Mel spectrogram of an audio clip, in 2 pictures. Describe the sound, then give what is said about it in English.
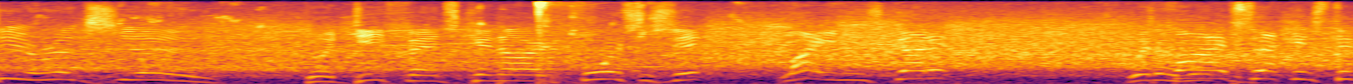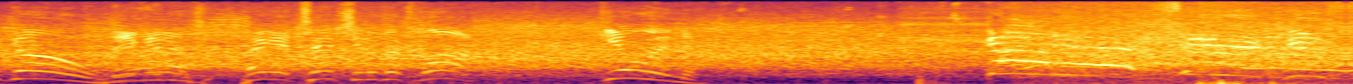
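Basketball game footage of Syracuse against Duke during a last-second shot: a ball bounces repeatedly while people talk throughout, and the sound grows louder in the final seconds. “clip of a last-second shot made by Syracuse against Duke in a very, very important ball game. And the guy makes a last-second shot. I'm just going to show you just the game. All right, here's the last-second shot.”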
